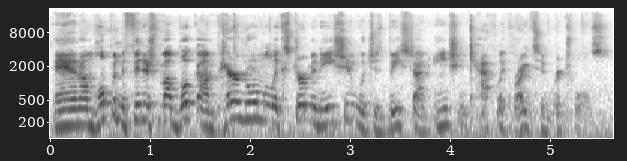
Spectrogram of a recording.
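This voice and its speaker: Guy doing a folksy paranoid ghost hunter, kinda high for a dude. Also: fast talker, fairly bright tone, a little hiss or hum, low-quality recording. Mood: earnest. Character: paranoid old-fashioned male ghost hunter. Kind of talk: improv character interview.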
